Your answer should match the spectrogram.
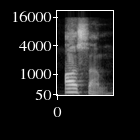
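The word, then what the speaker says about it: awesome: তারপর যেটি রয়েছে দেখো, উচ্চারণটি ভালো করে শুনবে, অসাম। অসাম, আমি আবার বলছি অসাম।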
